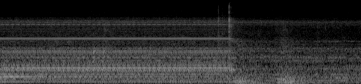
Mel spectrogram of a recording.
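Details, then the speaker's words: Dumpster-found 30-inch industrial pedestal fan motor on low speed, cut switch bypassed. A steady whirring hum with a faint ticking rattle about four times a second. Bad bearings are suspected; new bearings are ordered. "motor is kind of noisy too my conclusion to this is that I think the bearings are bad in it"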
